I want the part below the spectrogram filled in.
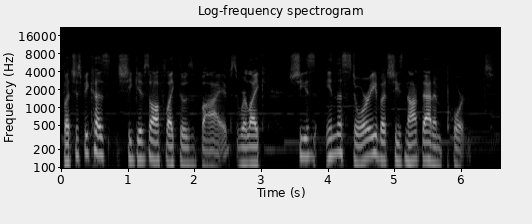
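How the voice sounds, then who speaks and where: A man's voice: mid-range voice, animated, a little slow, soft background music. A young man giving casual, chatty reaction commentary while playing a game, thinking aloud and laughing. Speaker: gaming streamer.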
